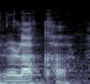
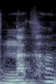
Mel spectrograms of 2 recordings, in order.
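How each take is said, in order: First: रखा opened with a retroflex, flapped nasal; corrected nasal. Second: नखा with a plain dental n; wrong nasal. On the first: Teacher correcting, रखा with retroflex first sound. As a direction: curl the tongue back to start रखा. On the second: Teacher showing the mistake, नखा with plain n. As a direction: say nakhaa simply for नखा. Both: Shown as a demonstration. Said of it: "नखा नहीं".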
